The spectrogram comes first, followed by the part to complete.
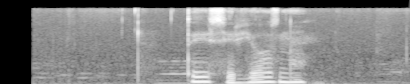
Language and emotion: Russian, sad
